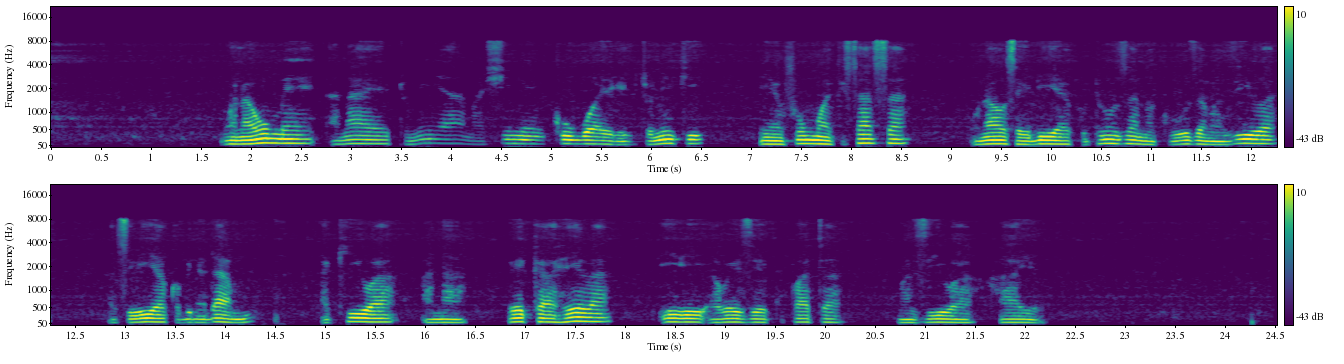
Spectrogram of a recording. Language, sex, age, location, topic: Swahili, male, 25-35, Dar es Salaam, finance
